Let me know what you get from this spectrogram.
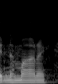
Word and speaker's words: mnemonic: It's a silent M. You're not supposed to pronounce it. You're supposed to just say mnemonic.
